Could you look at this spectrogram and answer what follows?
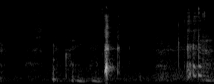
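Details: Smiling infant hiccups: one sudden sharp hiccup amid soft baby sounds and breaths.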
